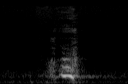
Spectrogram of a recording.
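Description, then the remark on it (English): A single small, high-pitched baby sneeze, short, standing out briefly against a quiet background. “I heard, who's that? That's my biggest fan right now, right? Praise the God bless you. The baby gets it.”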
